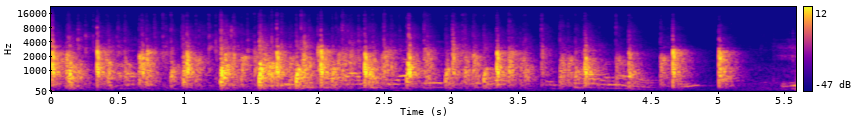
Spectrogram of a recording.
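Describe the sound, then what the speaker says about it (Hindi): An open-mic poetry audience breaks into brisk, dense clapping that keeps going for several seconds before tapering off at the end. "दोस्तों एक बार जोरदार ताली बजाइए।"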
